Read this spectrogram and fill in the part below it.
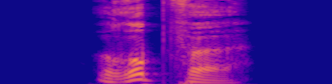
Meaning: inflection of rupfen: 1. first-person singular present 2. first/third-person singular subjunctive I 3. singular imperative
- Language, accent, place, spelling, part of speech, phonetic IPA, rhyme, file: German, Germany, Berlin, rupfe, verb, [ˈʁʊp͡fə], -ʊp͡fə, De-rupfe.ogg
